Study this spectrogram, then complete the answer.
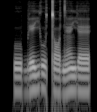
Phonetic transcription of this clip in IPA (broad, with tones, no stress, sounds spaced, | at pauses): u˨ b e˨˦ j u˦˨ t ɔ˨ d ɛ̃˨˦ j ɛ˧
